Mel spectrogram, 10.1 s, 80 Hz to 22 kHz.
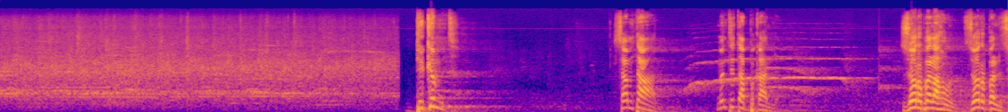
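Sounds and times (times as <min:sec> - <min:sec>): crowd applauding: 0:00.0 - 0:04.0.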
